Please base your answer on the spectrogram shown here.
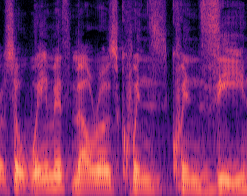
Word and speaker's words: Quincy: Cuz I grew up So, Wayimoth, Melrose, Quinn, Quinzy, not Quincy. It's pronounced with a Z cuz all the names in Massachusetts are messed up.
